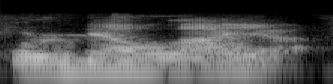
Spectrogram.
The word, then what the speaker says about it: Ornellaia: Then he was offered a chance to go work for Ornellaia or I can never pronounce that producer correctly. Ornellaia.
